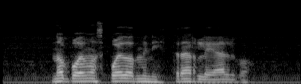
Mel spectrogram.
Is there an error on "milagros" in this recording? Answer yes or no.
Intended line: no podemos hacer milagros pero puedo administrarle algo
yes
